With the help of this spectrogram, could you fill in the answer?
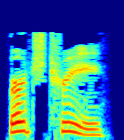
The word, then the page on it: birch tree: British English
